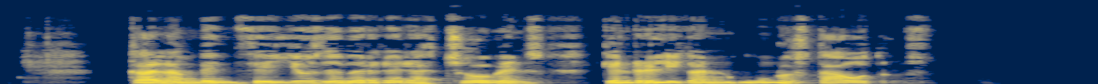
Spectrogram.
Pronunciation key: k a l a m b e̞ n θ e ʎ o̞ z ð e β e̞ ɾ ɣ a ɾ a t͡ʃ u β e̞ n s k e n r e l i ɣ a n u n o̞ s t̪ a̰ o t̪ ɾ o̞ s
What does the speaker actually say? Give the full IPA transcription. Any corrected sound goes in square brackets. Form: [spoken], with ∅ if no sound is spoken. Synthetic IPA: k a l a m b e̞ n θ e ʎ o̞ z ð e β e̞ ɾ ɣ [e] ɾ a t͡ʃ [o] β e̞ n s k e n r e l i ɣ a n u n o̞ s t̪ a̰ o t̪ ɾ o̞ s

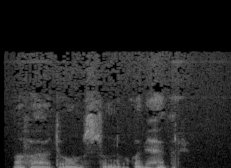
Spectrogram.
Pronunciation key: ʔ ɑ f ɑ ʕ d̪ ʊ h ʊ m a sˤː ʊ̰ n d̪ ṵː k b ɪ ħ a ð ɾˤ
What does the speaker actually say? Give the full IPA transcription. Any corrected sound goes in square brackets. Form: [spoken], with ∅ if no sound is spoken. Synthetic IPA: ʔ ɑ f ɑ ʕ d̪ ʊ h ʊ m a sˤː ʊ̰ n d̪ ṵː [q] b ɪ ħ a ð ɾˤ

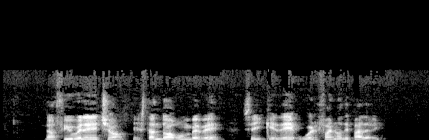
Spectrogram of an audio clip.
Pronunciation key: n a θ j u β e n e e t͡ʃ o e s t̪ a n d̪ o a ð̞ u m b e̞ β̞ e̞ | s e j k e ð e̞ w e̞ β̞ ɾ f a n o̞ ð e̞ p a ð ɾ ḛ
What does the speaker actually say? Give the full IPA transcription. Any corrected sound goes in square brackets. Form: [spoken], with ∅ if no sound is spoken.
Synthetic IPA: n a θ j u β e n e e t͡ʃ o e s t̪ a n d̪ o a [ɣ̞] u m b e̞ β̞ e̞ | s e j k e ð e̞ w e̞ [∅] ɾ f a n o̞ ð e̞ p a ð ɾ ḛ

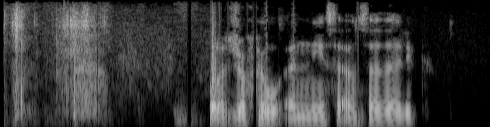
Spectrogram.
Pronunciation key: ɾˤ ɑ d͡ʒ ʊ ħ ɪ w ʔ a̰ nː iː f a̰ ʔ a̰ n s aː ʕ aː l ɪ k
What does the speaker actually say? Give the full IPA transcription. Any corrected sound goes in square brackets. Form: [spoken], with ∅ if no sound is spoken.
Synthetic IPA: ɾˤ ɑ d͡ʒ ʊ ħ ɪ w ʔ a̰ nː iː [s] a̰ ʔ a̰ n s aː [ð] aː l ɪ k

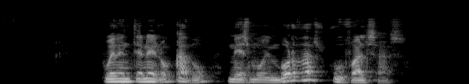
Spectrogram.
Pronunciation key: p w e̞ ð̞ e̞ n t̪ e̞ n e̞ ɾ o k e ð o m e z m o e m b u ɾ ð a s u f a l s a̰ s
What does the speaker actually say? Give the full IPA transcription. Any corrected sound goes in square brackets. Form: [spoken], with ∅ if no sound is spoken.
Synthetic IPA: p w e̞ ð̞ e̞ n t̪ e̞ n e̞ ɾ o k [a] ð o m e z m o e m b [o] ɾ ð a s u f a l s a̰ s

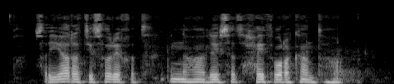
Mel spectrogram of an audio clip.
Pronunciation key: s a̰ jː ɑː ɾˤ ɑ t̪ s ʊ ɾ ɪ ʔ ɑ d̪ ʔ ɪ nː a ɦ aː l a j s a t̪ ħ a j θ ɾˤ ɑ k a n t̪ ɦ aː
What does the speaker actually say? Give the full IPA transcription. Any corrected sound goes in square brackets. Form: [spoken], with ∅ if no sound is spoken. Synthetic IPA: s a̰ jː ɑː ɾˤ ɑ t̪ s ʊ ɾ ɪ [q] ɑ [t̪] ʔ ɪ nː a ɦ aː l a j s a t̪ ħ a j θ ɾˤ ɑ k a n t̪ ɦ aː

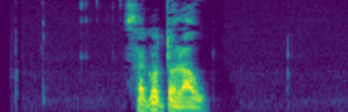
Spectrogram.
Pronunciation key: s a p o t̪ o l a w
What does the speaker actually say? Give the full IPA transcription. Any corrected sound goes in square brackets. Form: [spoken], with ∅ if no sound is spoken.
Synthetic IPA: s a [k] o t̪ o l a w

